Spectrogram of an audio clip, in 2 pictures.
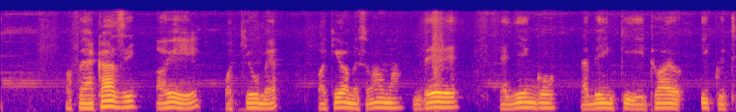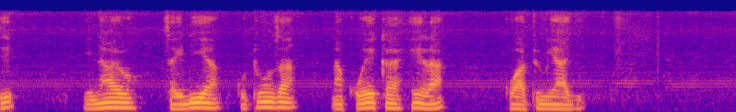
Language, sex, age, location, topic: Swahili, male, 25-35, Dar es Salaam, finance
